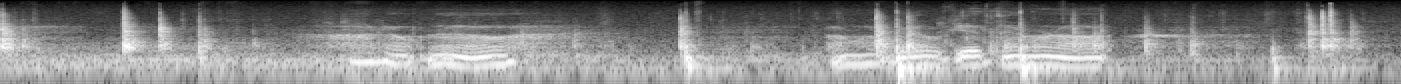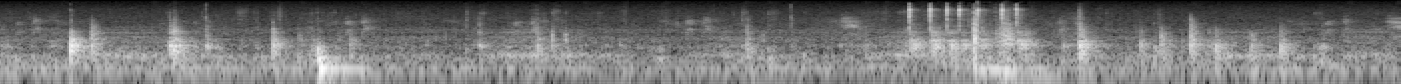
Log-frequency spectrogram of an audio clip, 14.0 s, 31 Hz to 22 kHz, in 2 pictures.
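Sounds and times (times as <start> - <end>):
metal clicks and knocks: 0.0 - 1.4, 2.9 - 8.9, 11.5 - 13.6
ratchet wrench clicking: 11.5 - 12.3.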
